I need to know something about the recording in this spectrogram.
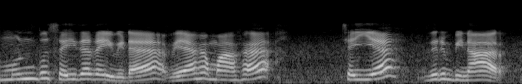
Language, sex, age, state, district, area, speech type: Tamil, female, 60+, Tamil Nadu, Tiruppur, rural, read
